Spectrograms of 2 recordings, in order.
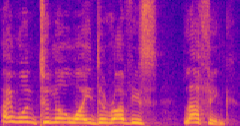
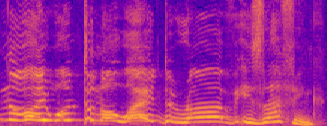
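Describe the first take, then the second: First: High-pitched insistent demand. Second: Escalated demand. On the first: Crying girl asking why the rabbi laughs, high insistent demand. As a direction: imitate an upset, confused questioner. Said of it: "started to ask". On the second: Crying girl demanding an answer from rabbi, very high insistent wail. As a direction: imitate someone upset refusing to back down. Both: Retold or imitated.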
